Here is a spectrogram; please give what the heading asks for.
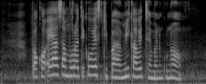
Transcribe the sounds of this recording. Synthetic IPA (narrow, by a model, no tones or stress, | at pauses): pɔkɔʔeasamuɾat̪ikuwɪsd̪̥i̤pa̤ɦamikawɪt̪̚d̥ʒ̥ä̤mankunɔ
